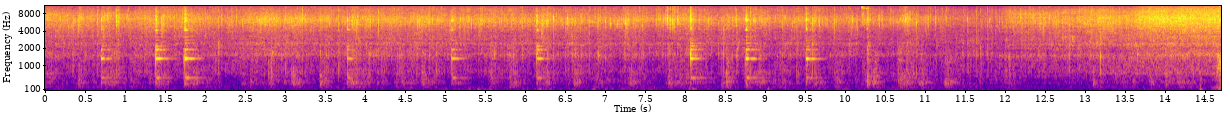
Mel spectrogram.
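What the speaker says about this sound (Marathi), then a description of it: "या सर्वांचं मिश्रण पुन्हा एकदा आपण परतून घेऊया" Ginger-garlic paste being sautéed in a pan for a dry fenugreek and mung bean dish; soft, steady sizzling with repeated scraping and stirring clicks from a utensil, fairly quiet and with no talk.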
